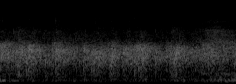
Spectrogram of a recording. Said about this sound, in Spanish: Yo creo que podemos darle palmas al Señor.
